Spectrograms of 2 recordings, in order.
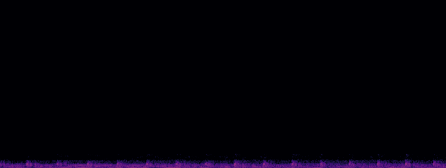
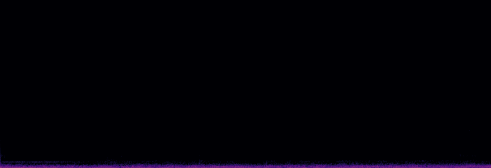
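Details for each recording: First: Ventisol Fenix three-blade ceiling fan, newly installed, running on exhaust mode: light even ticking three or four times a second over the fan hum as the plastic lamp dome knocks against the fan; fix is raising the dome. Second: Tá indo, ó. O mínimo é bem mínimo mesmo, tá gente?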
